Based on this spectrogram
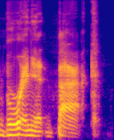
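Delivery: warped, horribly distorted, monstrous bellowing growl. Narrating the moment it bellows at the puppy: horribly distorted growl. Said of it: "in this horribly distorted growl of a voice".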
